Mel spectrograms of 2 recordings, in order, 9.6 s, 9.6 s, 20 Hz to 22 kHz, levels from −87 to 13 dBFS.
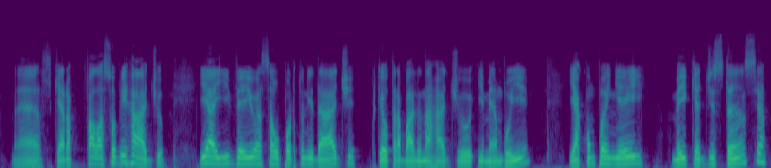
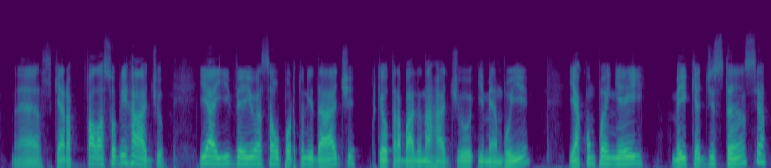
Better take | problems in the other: neither | muffled; very slightly; fading above 4 kHz; the same in both

